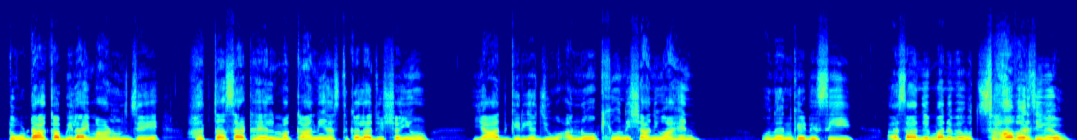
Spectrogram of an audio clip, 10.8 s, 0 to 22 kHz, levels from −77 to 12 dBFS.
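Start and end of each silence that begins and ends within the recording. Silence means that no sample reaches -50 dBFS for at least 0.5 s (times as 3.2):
6.99–7.63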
